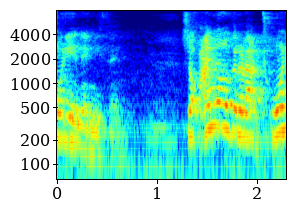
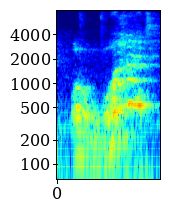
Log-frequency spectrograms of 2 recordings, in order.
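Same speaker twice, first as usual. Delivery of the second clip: surprised retort. Retold or imitated. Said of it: "And I was like".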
